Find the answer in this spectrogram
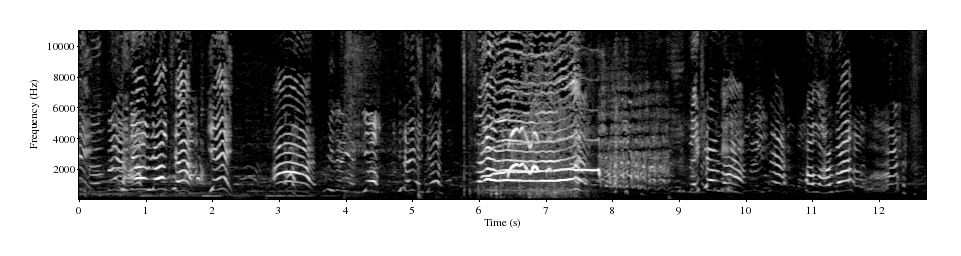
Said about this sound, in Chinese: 学校的操场旁边有大片凹下去的洼地，我到的时候正好是午饭之后，几个孩子找了块塑料板，在洼地旁边的坡道上玩滑沙。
